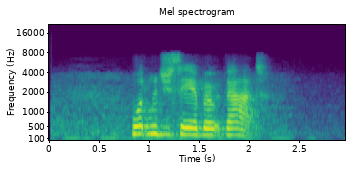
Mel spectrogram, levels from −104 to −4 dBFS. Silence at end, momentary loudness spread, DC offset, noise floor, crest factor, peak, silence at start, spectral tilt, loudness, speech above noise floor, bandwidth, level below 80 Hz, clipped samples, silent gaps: 0.8 s; 7 LU; under 0.1%; -57 dBFS; 16 dB; -2 dBFS; 0.55 s; -4.5 dB/octave; -16 LUFS; 42 dB; 8 kHz; -62 dBFS; under 0.1%; none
